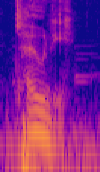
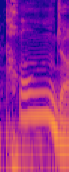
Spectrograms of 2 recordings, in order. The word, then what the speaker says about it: Tony: Tony, and then we'll put them together and we'll get Tony. Tony. Okay? 就不是呢我们很多一般香港人会将它读成 Tony, 一通了就变成另一个音，不是通，是 toe, 加个 N 在后面就变成 tone, Tony.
